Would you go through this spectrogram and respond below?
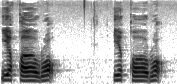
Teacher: اقرأ، اقرأ، را مخفف ہے اور ر یہ جو ہمارے پاس حمزہ ہے باریک ہے تو ر، ٹھیک ہے، رو نہیں کریں گے، ر، اور حمزہ کو باریکی سے جھٹکے سے اقص الحلق سے ہم ادا کریں گے، کیونکہ ساکن ہے، حمزہ ساکن ہوتا ہے، جھٹکے سے پڑھا جاتا ہے، اس میں پیٹ نہیں ہلائیں گے، ٹھیک ہے۔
